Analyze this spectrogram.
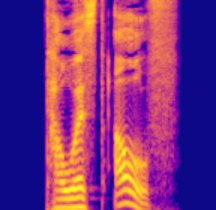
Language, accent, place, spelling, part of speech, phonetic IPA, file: German, Germany, Berlin, tauest auf, verb, [ˌtaʊ̯əst ˈaʊ̯f], De-tauest auf.ogg
- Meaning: second-person singular subjunctive I of auftauen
